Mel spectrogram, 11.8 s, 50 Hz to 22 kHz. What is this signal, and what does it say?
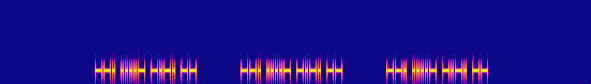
Morse code, heard as a keyed tone, about 28 wpm, 700 Hz. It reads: G4CM G4CM G4CM
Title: DXCC-100 Call Signs - 4 Characters - Repeated 3x - 28wpm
